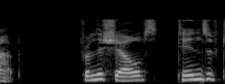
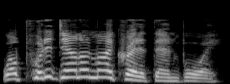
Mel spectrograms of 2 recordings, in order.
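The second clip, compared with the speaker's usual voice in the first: higher, louder, commanding; captain firmly overruling the clerk, loud and higher; stern retort; 5 semitones higher, 8 dB louder than usual. A narrator's reading. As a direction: overrule him with force.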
